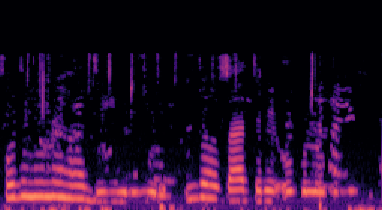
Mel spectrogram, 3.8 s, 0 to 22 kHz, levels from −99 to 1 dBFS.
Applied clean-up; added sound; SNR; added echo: classical method spectral subtraction.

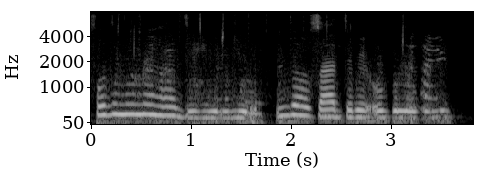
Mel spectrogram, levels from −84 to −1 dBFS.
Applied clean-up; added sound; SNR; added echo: neural mask model RNNoise.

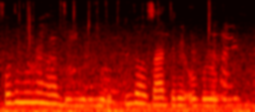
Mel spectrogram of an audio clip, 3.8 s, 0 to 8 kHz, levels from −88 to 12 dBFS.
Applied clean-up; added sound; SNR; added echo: none; Drip / Water; 6 dB; none.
